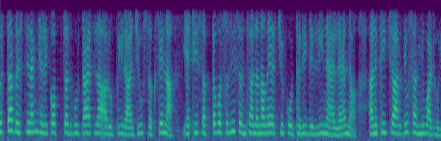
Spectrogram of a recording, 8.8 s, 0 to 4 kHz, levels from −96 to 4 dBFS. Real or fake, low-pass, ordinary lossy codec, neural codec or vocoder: fake; 3.6 kHz; none; codec, 16 kHz in and 24 kHz out, 0.6 kbps, FocalCodec, streaming, 4096 codes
